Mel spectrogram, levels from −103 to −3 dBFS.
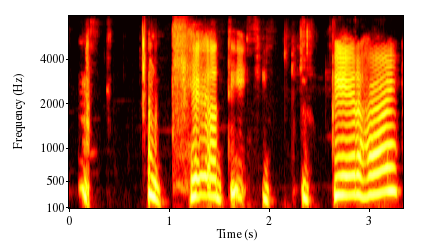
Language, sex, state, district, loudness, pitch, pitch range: Maithili, female, Bihar, Samastipur, -17 LUFS, 290 Hz, 255-310 Hz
